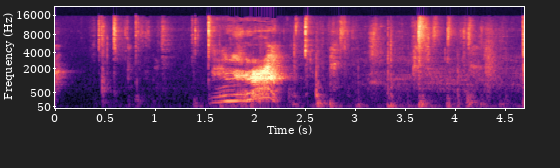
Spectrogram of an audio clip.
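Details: Two Shiba Inu brothers born 16 September, exploring the room for the first time as Yuu, born 12 July, teases them; a quiet start gives way to a loud whining growl, then light scuffling and soft noises indoors.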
